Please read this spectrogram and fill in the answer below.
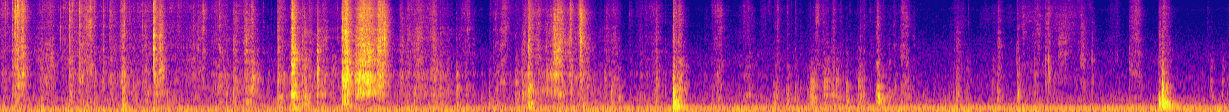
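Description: Off-camera handling noises: scattered rustling and clicking with a few sharp knocks, the loudest about seven seconds in and just before the end, over a steady low electrical hum.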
